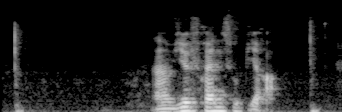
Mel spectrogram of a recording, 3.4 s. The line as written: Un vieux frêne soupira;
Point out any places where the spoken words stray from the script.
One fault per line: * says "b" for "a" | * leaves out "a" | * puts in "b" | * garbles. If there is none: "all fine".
all fine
